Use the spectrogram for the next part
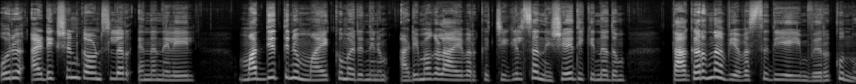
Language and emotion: Malayalam, disgusted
